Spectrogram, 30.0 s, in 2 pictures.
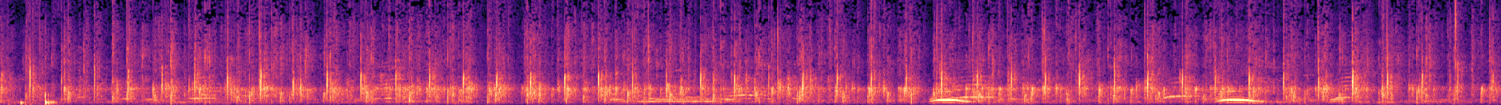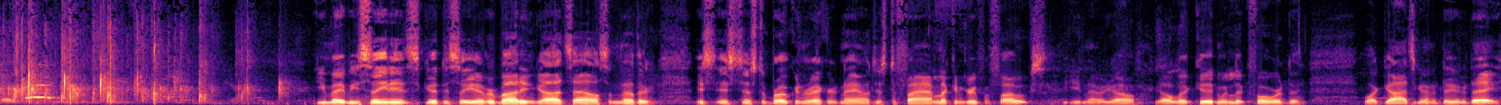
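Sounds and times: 
congregation at a Sunday service clapping hands in praise: 0.0s - 18.0s
speech: 18.2s - 30.0s.

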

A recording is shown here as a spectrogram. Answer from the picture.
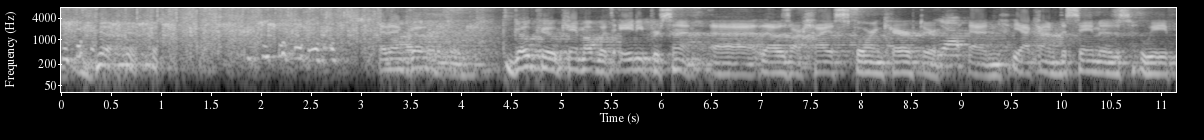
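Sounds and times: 
speech: 0.0s - 1.1s, 2.0s - 11.1s
applause: 0.0s - 4.6s
laughter: 0.0s - 11.1s.

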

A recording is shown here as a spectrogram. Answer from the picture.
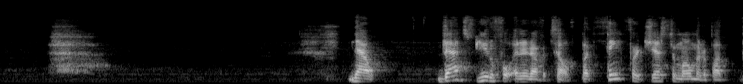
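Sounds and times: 
airy breath imitating pronunciation of the divine name: 0.5s - 1.2s, 2.9s - 3.5s
speech: 3.5s - 3.8s, 4.4s - 7.4s.

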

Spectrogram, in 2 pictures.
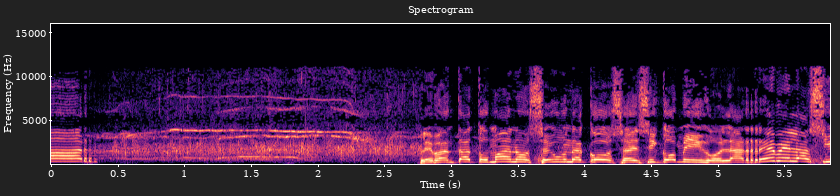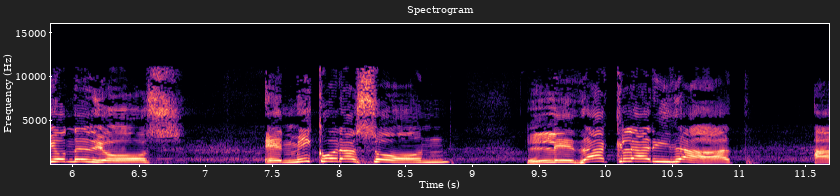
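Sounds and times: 
audience applauding: 0.0s - 4.0s
speech: 2.8s - 11.6s.

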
